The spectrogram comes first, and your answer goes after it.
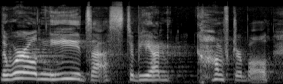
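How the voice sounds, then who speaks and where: A woman with an American accent speaks at a moderate pace and a fairly high pitch. Her tone is bright and sharp, with ordinary pitch variation. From Detroit, US Midwest. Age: 40s. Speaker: economic developer, speaker. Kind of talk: public talk.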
